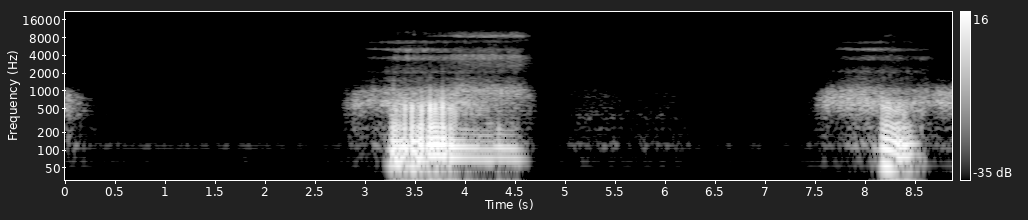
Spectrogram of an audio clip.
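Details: Snoring audio clip: two loud, rough, fluttering snores, each lasting about two seconds, separated by quiet pauses; typical snoring.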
